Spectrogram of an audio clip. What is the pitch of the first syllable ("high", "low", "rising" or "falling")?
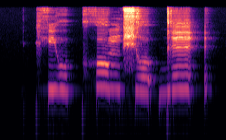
low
